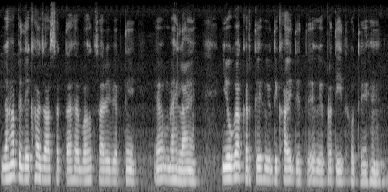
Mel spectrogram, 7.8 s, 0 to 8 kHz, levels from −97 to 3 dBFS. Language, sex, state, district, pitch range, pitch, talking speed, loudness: Hindi, male, Uttar Pradesh, Lucknow, 115-130 Hz, 120 Hz, 155 wpm, -18 LUFS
